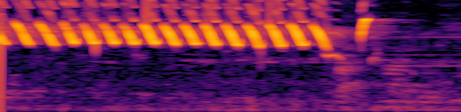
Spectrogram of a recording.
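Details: Canary song for teaching young canaries: a rapid, even trill of high sweeping notes that stops abruptly, followed by one short upward chirp and quiet.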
